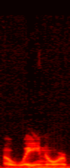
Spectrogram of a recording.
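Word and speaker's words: Eleanor: to me Ela Elanor I think she pronounces it Elenor but I'm used to saying Elanor she's a cute hot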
